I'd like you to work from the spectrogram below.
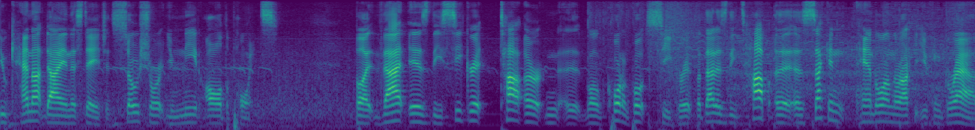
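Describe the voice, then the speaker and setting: Music plays in the background while a man speaks at a medium pitch. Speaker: gaming youtuber. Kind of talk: let's play commentary.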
